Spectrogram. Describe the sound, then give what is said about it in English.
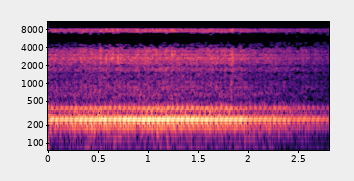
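Car engine running at idle, a steady low droning hum with a faint rhythmic pulse that eases slightly toward the end. “I walked out, went back to my car.”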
